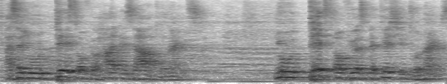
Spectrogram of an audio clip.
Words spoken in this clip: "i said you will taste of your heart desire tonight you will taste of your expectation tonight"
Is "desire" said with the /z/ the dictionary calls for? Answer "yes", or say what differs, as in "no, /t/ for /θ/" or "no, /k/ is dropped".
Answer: no, /s/ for /z/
